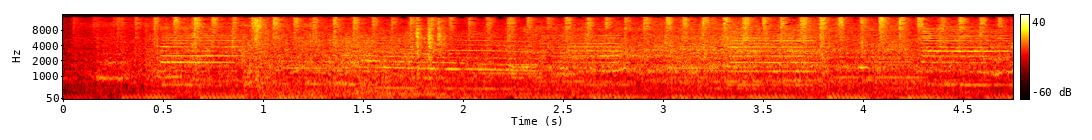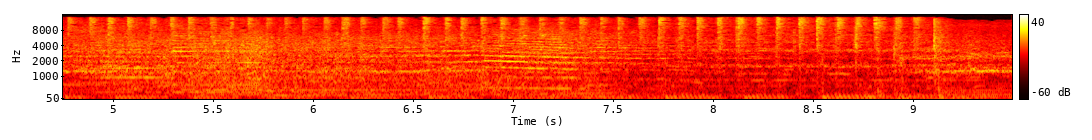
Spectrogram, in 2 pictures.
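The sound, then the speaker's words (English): Police cars speeding off with sirens wailing: engines roar over a dense, continuous wash of sound, and gliding siren tones rise and fall across the whole stretch. “Cops run to cars and speed off.”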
